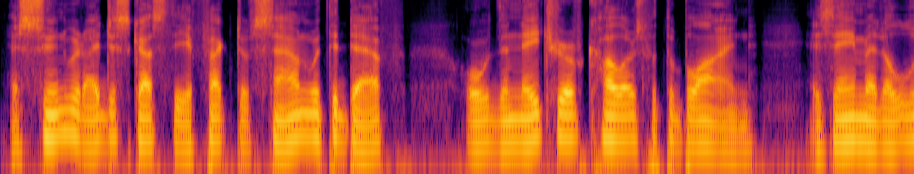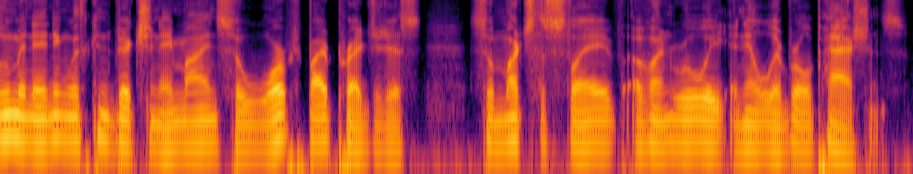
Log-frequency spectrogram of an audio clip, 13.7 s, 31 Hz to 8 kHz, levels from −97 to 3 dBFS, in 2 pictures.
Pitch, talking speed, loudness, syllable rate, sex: 90 Hz, 180 wpm, -18 LUFS, 5.1 syllables/s, male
